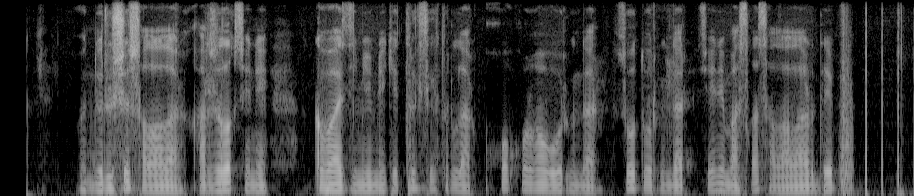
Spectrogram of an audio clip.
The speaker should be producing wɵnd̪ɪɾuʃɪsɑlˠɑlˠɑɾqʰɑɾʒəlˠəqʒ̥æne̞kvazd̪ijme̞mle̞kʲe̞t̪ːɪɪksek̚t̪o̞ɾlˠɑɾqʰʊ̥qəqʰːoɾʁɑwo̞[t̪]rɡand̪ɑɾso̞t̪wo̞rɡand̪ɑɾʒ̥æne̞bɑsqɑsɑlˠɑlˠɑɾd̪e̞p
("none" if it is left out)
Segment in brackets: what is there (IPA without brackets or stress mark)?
none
